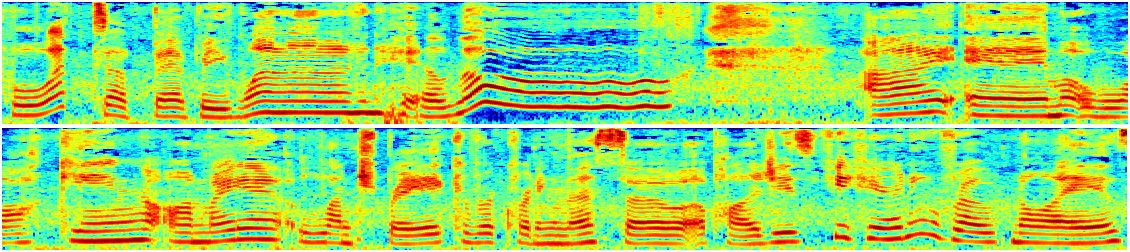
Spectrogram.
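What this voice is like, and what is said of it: Speaks with a noticeable accent. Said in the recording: “That's an accent.”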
